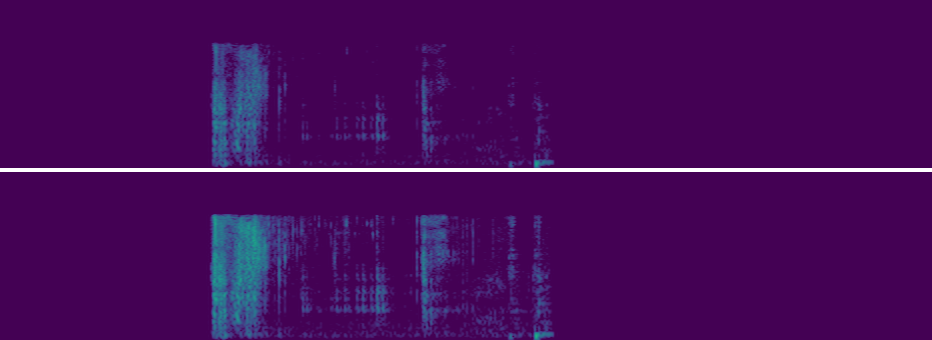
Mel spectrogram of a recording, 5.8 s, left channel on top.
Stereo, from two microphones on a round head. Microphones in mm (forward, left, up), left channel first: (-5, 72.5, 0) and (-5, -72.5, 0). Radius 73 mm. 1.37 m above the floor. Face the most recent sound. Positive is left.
turn(degrees=-75)  # may be behind; listen again after turning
